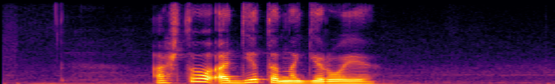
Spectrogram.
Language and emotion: Russian, neutral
